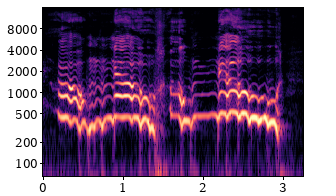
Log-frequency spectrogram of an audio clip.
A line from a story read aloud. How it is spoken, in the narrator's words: Winnie moaned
